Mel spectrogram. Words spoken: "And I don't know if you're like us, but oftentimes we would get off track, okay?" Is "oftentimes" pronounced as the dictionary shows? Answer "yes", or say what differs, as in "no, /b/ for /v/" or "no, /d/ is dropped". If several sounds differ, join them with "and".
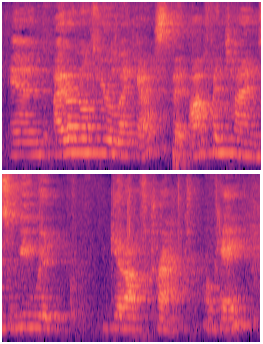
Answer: yes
